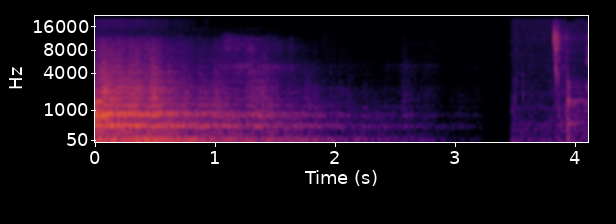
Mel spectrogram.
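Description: Train rolling through a Fallout London game world, a loud broadband rumble close at first that steadily fades away to near silence, followed by a couple of faint clanks at the end.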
